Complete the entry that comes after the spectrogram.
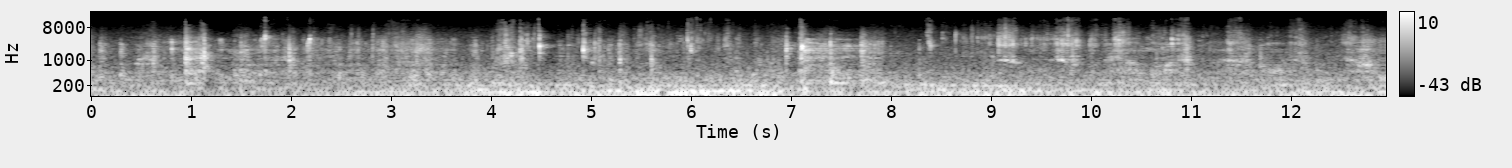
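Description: Close-miked chewing of battered fried onion rings, with many short wet mouth clicks and smacks scattered irregularly throughout.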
